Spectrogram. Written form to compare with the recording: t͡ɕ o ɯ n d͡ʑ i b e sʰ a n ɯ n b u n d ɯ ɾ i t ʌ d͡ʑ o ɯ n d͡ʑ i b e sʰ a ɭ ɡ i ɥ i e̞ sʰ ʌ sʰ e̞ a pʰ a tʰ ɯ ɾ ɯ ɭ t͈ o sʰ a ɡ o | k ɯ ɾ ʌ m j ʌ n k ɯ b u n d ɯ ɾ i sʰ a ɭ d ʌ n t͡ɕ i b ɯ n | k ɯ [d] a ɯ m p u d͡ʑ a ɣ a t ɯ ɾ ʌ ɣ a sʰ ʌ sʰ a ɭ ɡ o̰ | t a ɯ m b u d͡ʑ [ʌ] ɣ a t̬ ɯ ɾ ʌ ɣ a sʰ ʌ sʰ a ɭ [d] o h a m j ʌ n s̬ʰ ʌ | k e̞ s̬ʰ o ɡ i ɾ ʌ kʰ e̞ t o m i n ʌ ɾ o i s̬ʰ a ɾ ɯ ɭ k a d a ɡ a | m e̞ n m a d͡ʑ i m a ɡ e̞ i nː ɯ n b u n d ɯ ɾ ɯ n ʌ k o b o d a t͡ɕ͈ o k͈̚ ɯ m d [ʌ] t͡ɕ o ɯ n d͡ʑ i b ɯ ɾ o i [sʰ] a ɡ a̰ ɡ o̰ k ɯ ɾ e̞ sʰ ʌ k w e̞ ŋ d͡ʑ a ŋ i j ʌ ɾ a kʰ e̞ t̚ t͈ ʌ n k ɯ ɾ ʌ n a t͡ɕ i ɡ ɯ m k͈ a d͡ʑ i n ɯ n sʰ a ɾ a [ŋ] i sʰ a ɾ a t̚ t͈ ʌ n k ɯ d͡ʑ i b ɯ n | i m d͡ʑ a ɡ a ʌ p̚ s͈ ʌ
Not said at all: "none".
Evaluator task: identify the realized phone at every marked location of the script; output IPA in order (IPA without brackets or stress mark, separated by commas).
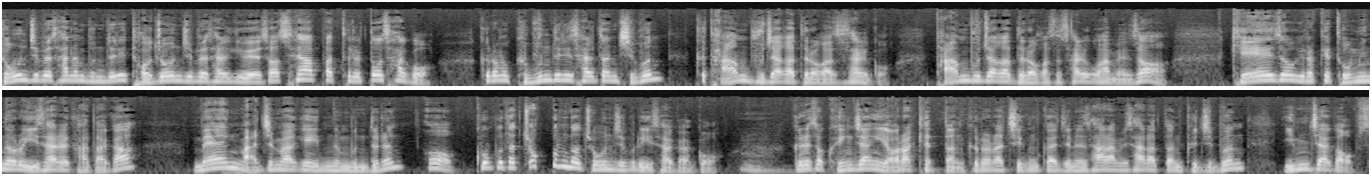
t, a, ɡ, ʌ, sʰ, m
